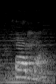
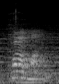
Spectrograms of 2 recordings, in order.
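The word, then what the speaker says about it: һаман: Хаман. Всегда все время ударение на первый слог. Хаман.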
